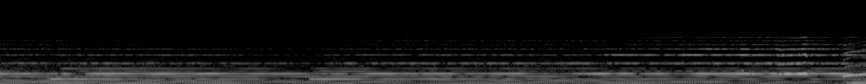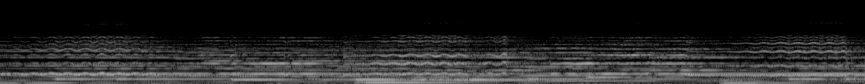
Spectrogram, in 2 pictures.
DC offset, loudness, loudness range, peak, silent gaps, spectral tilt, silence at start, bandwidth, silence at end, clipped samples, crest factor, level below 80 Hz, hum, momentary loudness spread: under 0.1%; -33 LUFS; 12 LU; -16 dBFS; none; -7.5 dB/octave; 0 s; over 20 kHz; 0 s; under 0.1%; 16 dB; -46 dBFS; none; 13 LU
